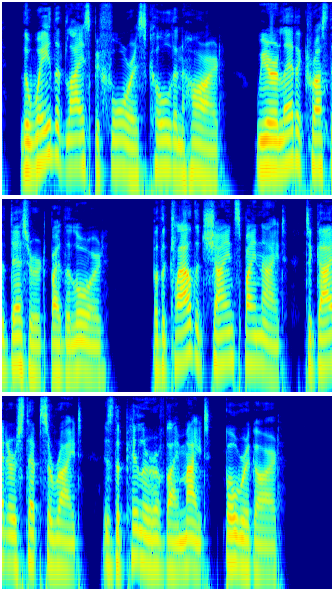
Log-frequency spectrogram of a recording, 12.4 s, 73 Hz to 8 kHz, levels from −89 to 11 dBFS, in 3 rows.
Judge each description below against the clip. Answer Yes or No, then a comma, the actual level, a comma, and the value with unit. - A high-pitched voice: No, low, 135 Hz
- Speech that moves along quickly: No, average, 180 wpm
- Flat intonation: No, average, 3.3 semitones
